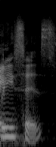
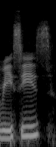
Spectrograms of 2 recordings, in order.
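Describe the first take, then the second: First: The name is said as Reese plus possessive. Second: The name is said in the Florida way. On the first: It belongs to a man named Reese. "Re- the guy Reese. It's his Reese's" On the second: This is a regional habit. "I used to say Reese's, and that's like a very Florida thing to say"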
